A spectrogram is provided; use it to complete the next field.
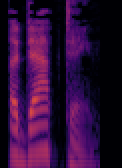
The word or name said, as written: adapting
